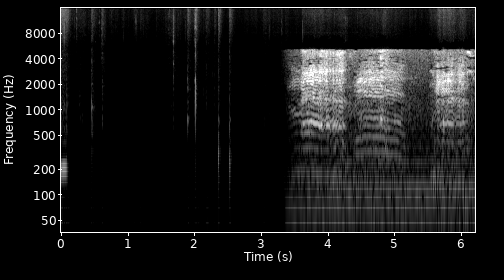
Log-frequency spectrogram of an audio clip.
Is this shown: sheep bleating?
yes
